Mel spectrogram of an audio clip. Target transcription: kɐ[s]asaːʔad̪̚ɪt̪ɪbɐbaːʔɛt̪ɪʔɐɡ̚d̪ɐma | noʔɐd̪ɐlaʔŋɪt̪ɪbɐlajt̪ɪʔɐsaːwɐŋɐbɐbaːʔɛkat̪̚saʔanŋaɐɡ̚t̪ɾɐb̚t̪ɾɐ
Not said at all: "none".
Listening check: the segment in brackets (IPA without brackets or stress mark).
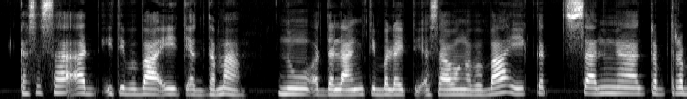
s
